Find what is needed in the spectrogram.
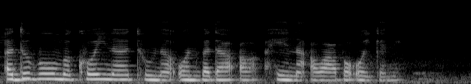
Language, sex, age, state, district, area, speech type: Manipuri, female, 30-45, Manipur, Imphal West, urban, read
